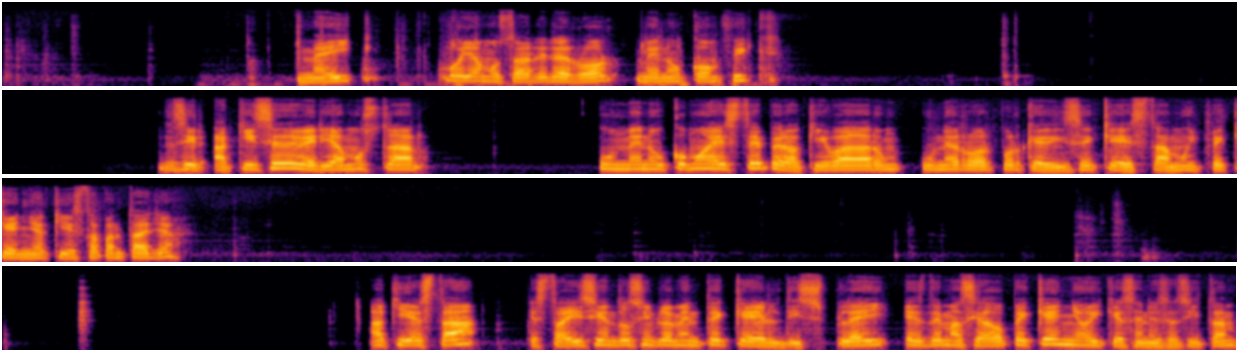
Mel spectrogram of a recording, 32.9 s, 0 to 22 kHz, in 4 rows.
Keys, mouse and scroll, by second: 0.9-5.3 typing, 6.5 Return, 10.9-12.2 scroll down 3.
